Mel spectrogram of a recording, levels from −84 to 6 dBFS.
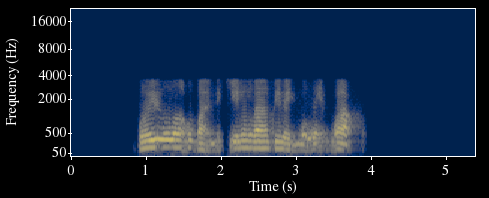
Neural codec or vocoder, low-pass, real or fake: codec, 16 kHz, 0.5 kbps, FreqCodec, smaller model; 3.6 kHz; fake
